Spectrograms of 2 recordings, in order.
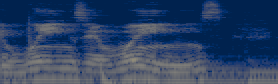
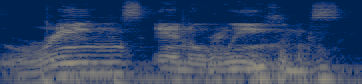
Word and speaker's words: Rings and Wings: I always have to make sure I pronounce it right because I always say wings and wings, but it was rings and wings.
